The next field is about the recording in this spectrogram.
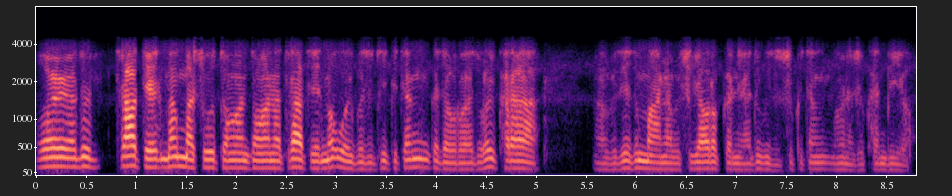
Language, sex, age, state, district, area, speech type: Manipuri, male, 60+, Manipur, Kakching, rural, conversation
